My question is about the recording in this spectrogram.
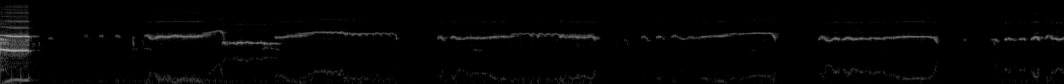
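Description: Bald eagles calling at the nest: a loud, sudden burst right at the start, then a run of four long, high whistled calls, each lasting one to two and a half seconds with short breaks between.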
